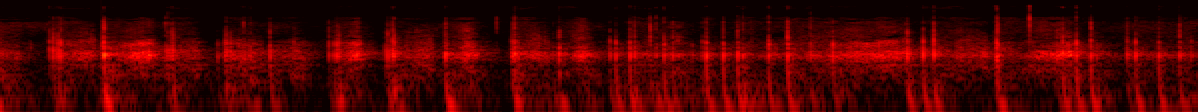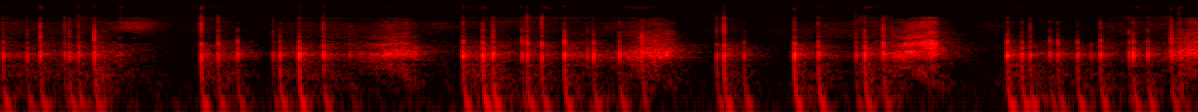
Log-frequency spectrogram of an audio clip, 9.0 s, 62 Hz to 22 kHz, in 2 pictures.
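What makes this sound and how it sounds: Long nails tap and scratch across the surface of a flat grey stitched faux leather folder lying on a table. Quick, dry taps mix with a steady scratchy rubbing centered around 1.2 kHz. The sound continues almost throughout, with brief pauses near 5 and 8 seconds.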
